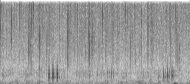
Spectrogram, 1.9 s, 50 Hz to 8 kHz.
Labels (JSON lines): {"label": "biophony, damselfish", "recorder": "SoundTrap 500"}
